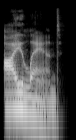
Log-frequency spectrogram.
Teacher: The S is silent.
